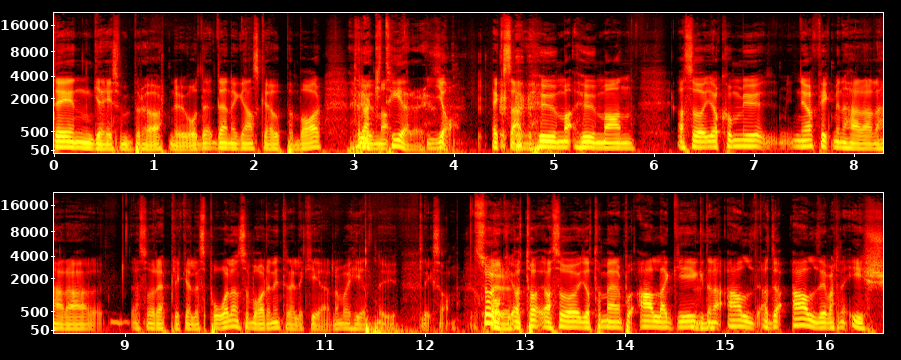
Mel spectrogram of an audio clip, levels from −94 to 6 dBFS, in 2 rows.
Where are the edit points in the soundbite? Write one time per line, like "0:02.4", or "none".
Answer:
0:02.9
0:11.9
